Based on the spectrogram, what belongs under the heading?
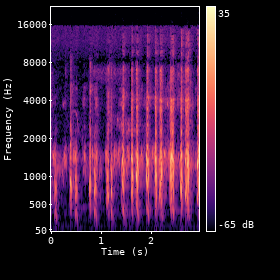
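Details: Female chukar partridge in full call, hoarse doubled clucks starting spaced out and speeding up into a dense, loud chattering run within three seconds.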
